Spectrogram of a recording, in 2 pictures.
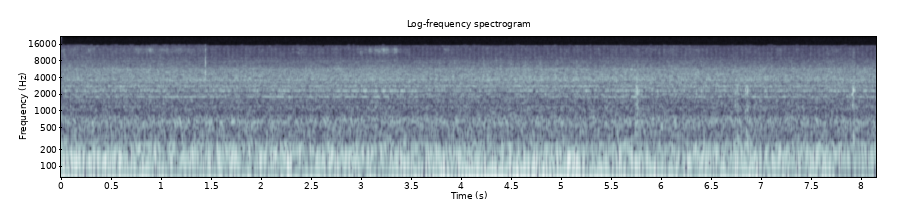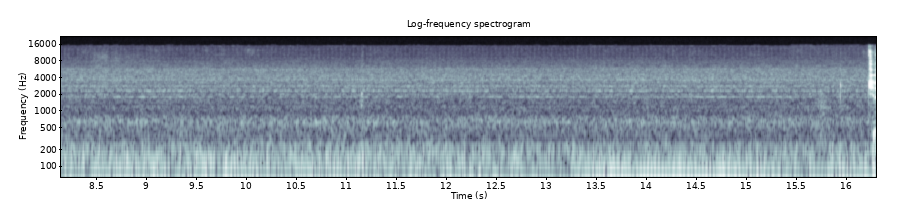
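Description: An F-4 Phantom II jet in Microsoft Flight Simulator slowing on the ground, its engines giving a steady, low rumbling drone with a faint high whine, unchanging throughout.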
